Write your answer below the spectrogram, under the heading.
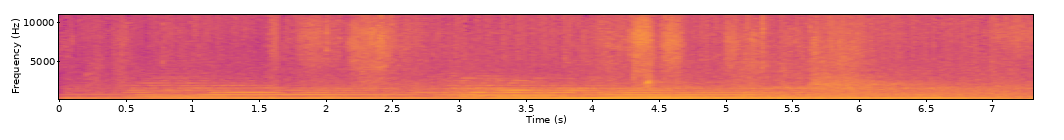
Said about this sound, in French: voilà, fallait laisser euh, s'exprimer euh, les cloches quand même.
